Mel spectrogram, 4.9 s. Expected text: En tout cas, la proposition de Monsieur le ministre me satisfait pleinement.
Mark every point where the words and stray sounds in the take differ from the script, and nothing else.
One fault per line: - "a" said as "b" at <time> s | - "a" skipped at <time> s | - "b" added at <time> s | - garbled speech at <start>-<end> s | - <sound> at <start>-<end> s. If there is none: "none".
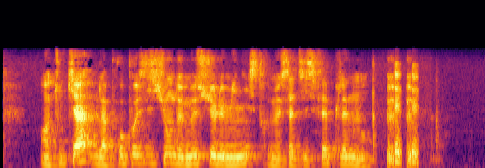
- laugh at 3.9-4.2 s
